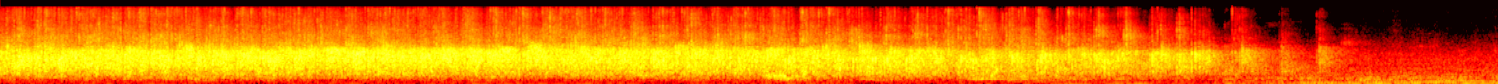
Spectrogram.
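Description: Audience applauding steadily, dying away about twelve seconds in.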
